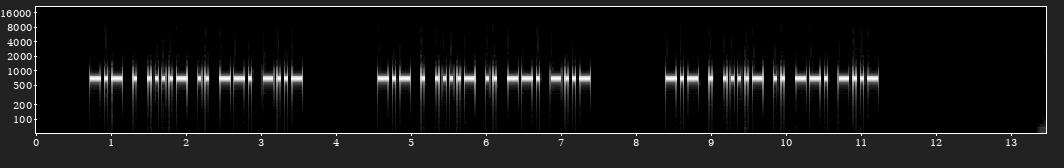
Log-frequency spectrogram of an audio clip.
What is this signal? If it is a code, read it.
Morse code, heard as a keyed tone, about 25 wpm, 700 Hz. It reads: KE4IGX KE4IGX KE4IGX
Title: USA Call Signs - 6 Characters - Repeated 3x - 25wpm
